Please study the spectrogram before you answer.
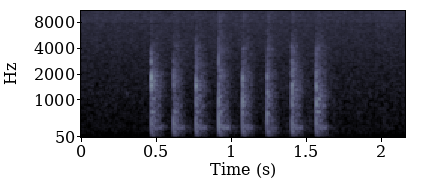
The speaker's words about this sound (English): Oh, no. Oh, no. Somebody knock at my door. Hello?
